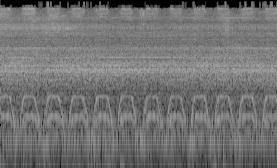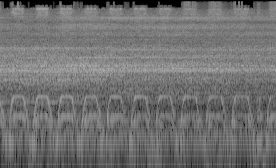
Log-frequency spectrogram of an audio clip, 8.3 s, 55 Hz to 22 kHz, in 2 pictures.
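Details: N4 Pro printer during motion: a squeaky chirping tone rising and falling in a steady cycle about three times a second over fan hiss.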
